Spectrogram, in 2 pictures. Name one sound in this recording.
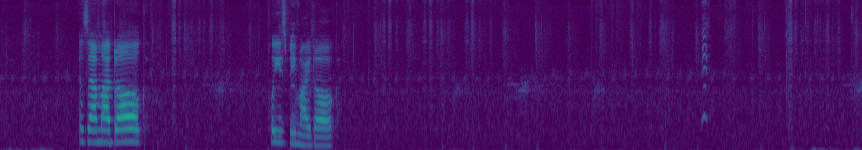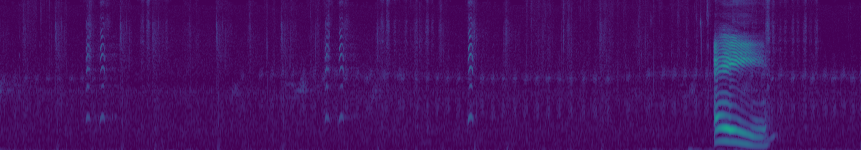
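A young woman speaks briefly and with animation through a microphone.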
